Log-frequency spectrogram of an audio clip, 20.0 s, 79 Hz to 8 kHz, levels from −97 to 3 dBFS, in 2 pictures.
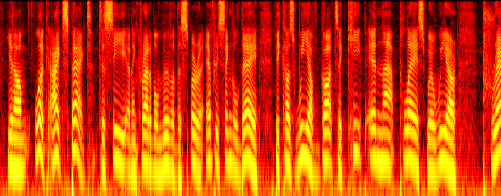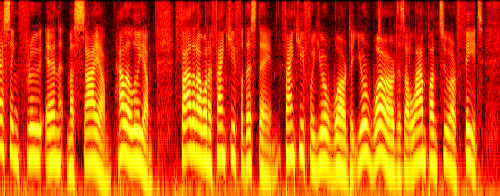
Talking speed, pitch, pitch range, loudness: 170 wpm, 170 Hz, 145-190 Hz, -21 LUFS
